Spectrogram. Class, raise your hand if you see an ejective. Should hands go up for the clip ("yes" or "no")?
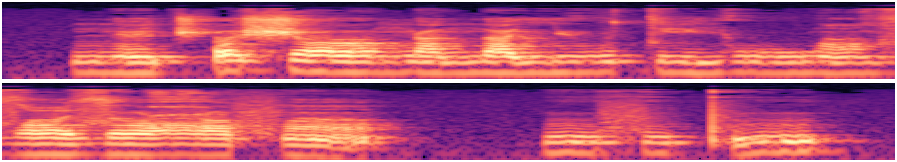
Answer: yes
